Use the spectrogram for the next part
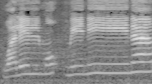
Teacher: حمزہ ساکن کو جھٹکا دے کے پڑھتے ہیں. اور یا کہ یاء مدہ ہے, ایک الف کے برابر کھینچیں گے.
